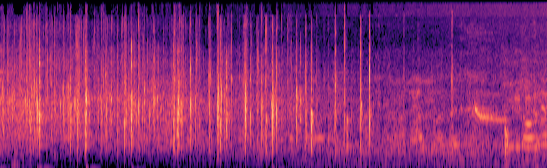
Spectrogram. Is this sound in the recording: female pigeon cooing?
no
